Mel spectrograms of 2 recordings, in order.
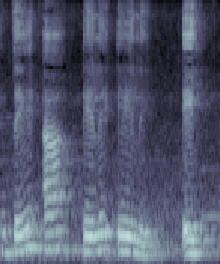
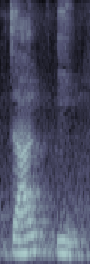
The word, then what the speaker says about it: DALL-E: Entonces cuando yo voy a la inteligencia artificial, en este caso, ustedes pueden utilizar una herramienta que se llama DALL-E, se escribe D-A-L-L-E, DALL-E.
